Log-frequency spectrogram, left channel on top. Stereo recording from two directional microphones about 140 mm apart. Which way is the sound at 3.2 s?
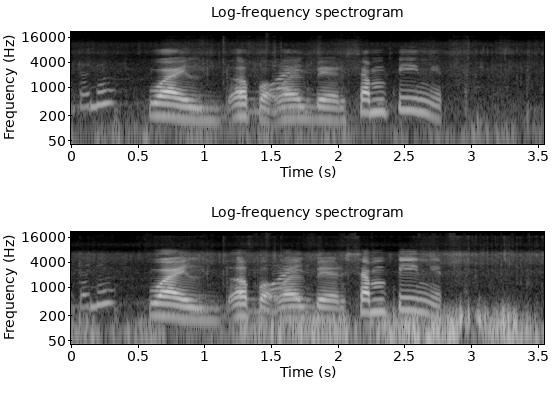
90° right.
